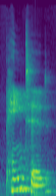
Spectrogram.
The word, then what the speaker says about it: painted: And painted has an extra id sound at the end.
